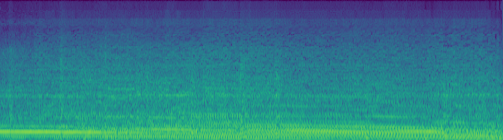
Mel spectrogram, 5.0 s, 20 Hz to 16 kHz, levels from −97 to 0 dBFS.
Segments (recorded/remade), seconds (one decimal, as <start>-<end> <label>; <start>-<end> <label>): 0.0-2.0 remade; 2.0-5.0 recorded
